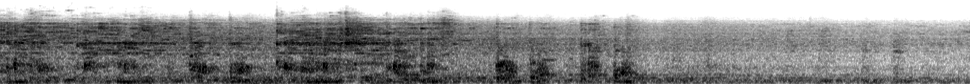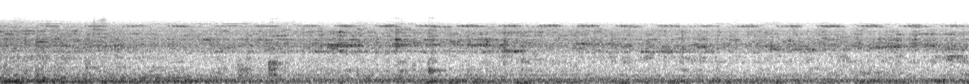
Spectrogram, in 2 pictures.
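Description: Coaches of a passenger train running through a station at speed, wheels clacking over the rail joints. About five seconds in the clatter fades to a low, steady rumble as the end of the train draws away.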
